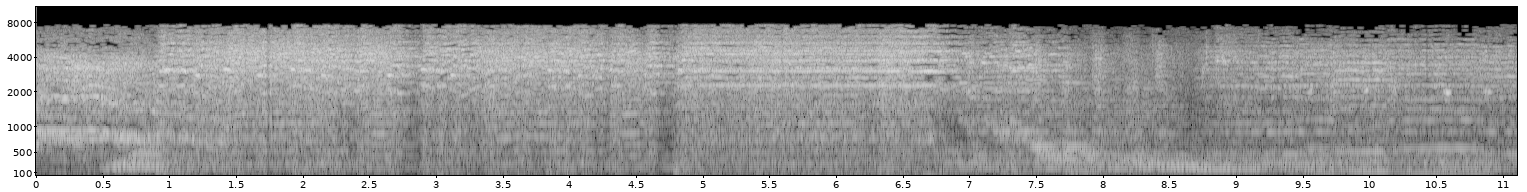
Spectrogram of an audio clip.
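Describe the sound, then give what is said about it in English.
A loud, dense carnival crowd shouts and yells over one another in a chaotic scuffle as the sheriff arrives, the clamor continuous, with occasional whoops rising above the din throughout. “Of all the mean tricks, the crowd was just beginning to warm up and spin, and the sheriff has to put in an appearance.”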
